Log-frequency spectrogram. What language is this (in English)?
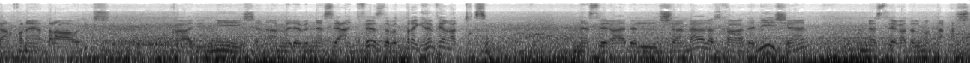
Arabic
